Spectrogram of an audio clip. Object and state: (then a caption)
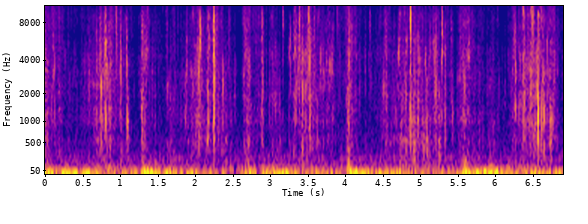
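Slime with gel water beads. A clump of clear orange slime full of gel water beads is held in two hands while fingertips and thumbs press, knead and stretch it. It makes continuous wet, crunchy squishes and bright crinkling crackles, with dense irregular pops over a low, steady background.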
